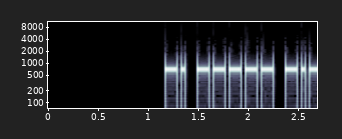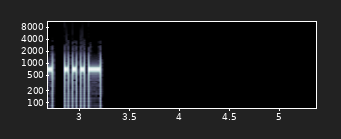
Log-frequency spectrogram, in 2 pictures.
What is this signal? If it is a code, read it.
Morse code, heard as a keyed tone, about 30 wpm, 700 Hz. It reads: N0KV
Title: Call Signs Repeated 3x - 30wpm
